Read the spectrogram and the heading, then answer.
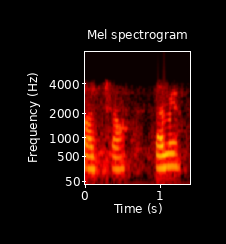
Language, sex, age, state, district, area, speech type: Bengali, female, 18-30, West Bengal, Purba Bardhaman, urban, conversation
